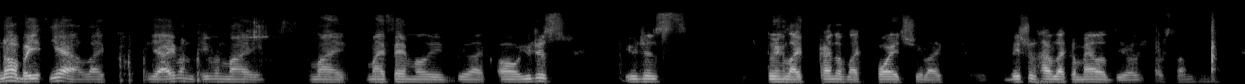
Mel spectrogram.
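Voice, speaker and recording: A man with an Albanian accent and a medium pitch talks at a moderate pace in monotone, flat intonation, with long, frequent pauses and a dry, close sound with no echo. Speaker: rapper and event promoter. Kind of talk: casual chat. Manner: halting, repeats words.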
